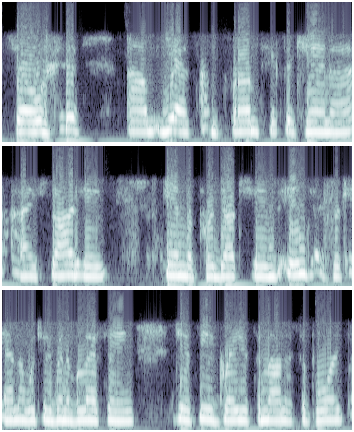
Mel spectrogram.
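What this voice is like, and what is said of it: Hoarse, nearly lost voice. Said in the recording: “excuse my voice... this morning I woke up and it was gone”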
